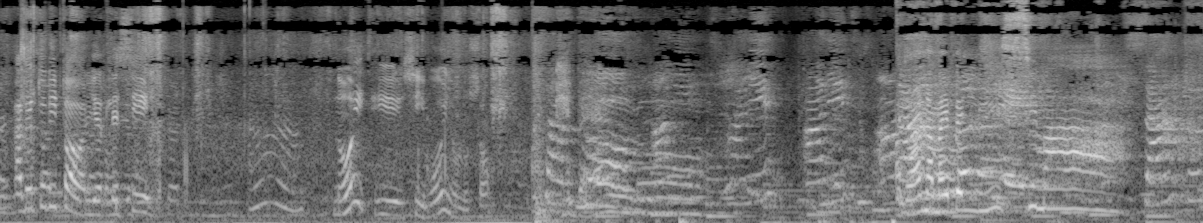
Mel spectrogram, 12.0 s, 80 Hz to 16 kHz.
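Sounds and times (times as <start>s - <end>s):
children chattering: 0.0s - 12.0s
music playing: 5.8s - 12.0s.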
